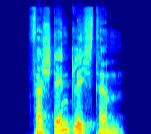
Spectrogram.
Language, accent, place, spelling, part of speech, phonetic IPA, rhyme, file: German, Germany, Berlin, verständlichstem, adjective, [fɛɐ̯ˈʃtɛntlɪçstəm], -ɛntlɪçstəm, De-verständlichstem.ogg
- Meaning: strong dative masculine/neuter singular superlative degree of verständlich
